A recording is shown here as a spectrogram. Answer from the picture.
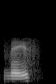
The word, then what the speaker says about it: Myss: It's spelled M-Y-S-S, but it's said Mace.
